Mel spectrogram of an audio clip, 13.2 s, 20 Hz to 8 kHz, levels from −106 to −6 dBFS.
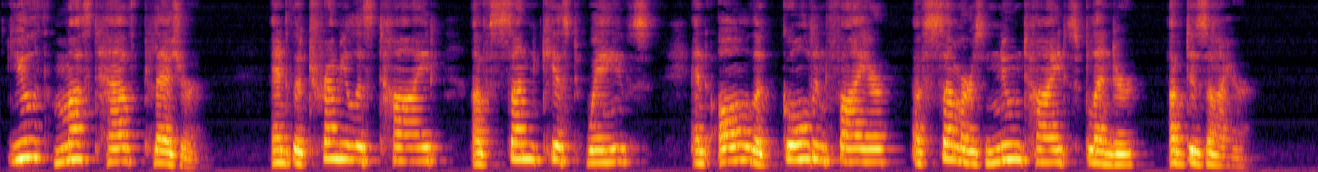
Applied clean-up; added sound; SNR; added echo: none; none; none; reverberation time 0.2 s.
